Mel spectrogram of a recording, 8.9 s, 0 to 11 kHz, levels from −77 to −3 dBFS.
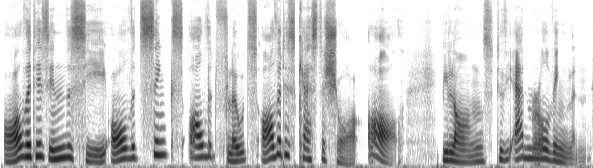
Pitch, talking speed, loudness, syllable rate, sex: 175 Hz, 155 wpm, -20 LUFS, 3.7 syllables/s, male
